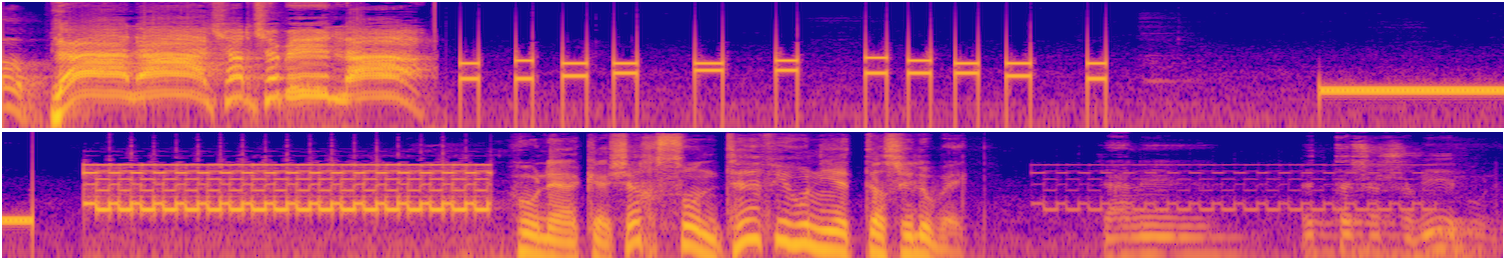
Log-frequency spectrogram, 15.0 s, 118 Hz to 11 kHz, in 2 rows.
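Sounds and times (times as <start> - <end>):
steady dial tone: 6.6 - 10.0.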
